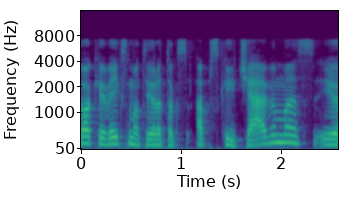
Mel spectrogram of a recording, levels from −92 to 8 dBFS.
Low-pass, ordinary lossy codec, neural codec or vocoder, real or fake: 7.2 kHz; MP3, 64 kbps; none; real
